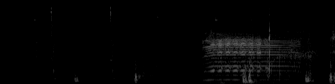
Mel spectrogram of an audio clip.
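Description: A sheep bleats in the video game Minecraft, a single wavering baa standing out loudly after faint scattered clicks and taps.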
